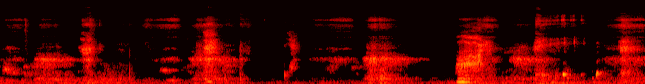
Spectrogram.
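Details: Rough, rattling snores with noisy, wheezy exhalations from a deeply sleeping grandfather, asleep after eating and taking medicine, in a quiet room; snoring.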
